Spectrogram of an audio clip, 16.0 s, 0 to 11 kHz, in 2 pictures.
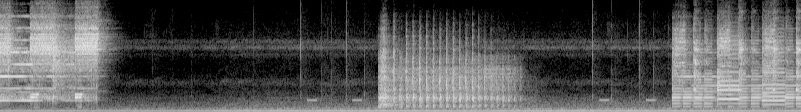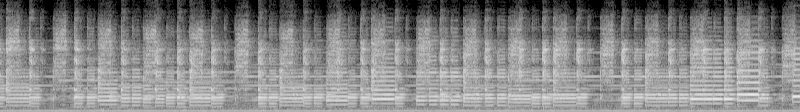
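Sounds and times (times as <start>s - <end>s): steady low hum: 0.0s - 16.0s
phone ringtone melody: 3.8s - 5.2s, 6.7s - 16.0s
buzzy tone: 6.7s - 16.0s.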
